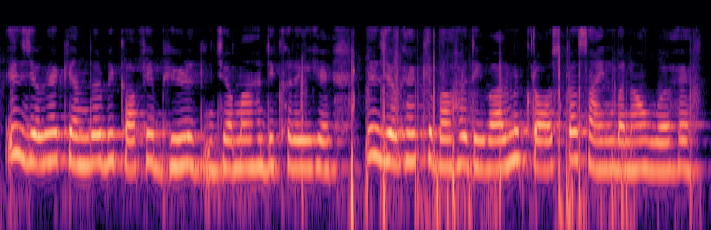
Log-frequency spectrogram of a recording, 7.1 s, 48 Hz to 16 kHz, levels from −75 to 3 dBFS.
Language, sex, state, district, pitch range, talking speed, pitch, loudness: Hindi, female, Bihar, Lakhisarai, 230-275 Hz, 200 wpm, 240 Hz, -16 LUFS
